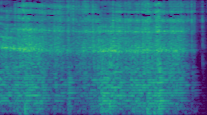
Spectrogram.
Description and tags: recording of electrode welding noise of a tube
industrial, metal, tools, tube, weld, weldind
